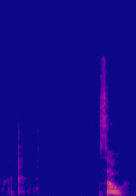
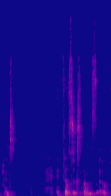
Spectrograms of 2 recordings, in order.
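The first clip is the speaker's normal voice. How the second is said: whisper; 14 dB quieter than usual. Real, not acted. Hushed remark about weighty packaging.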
